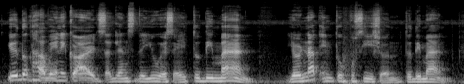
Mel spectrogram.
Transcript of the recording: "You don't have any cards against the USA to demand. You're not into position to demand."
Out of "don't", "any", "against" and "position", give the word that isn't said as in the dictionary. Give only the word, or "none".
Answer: position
